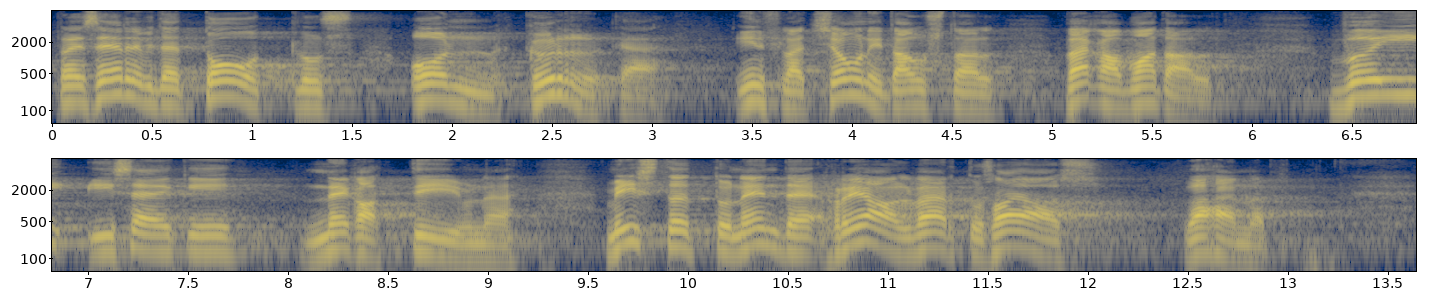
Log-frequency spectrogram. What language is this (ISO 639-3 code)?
est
